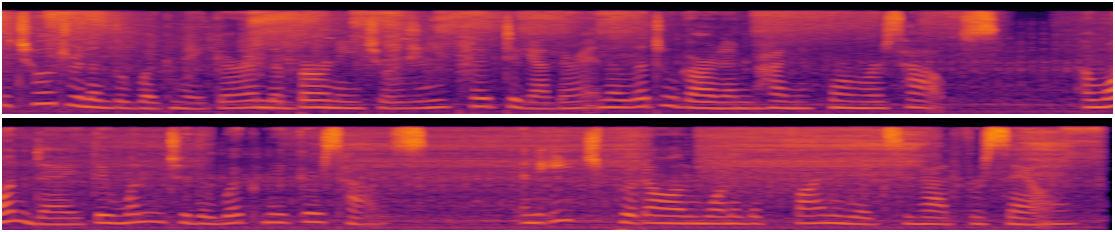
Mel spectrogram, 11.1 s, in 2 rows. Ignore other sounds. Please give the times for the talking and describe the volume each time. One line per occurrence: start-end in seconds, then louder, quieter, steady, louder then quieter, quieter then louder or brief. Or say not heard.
0.0-11.0 steady.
